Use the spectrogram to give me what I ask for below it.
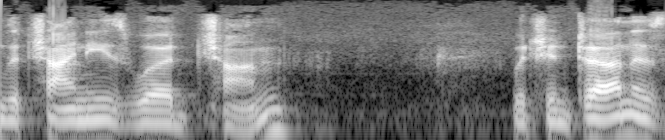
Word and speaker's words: Chan: So then, this word Zen is Japanese way of pronouncing the Chinese word Chan, which in turn is the Chinese way of pronouncing the Sanskrit word jhana.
